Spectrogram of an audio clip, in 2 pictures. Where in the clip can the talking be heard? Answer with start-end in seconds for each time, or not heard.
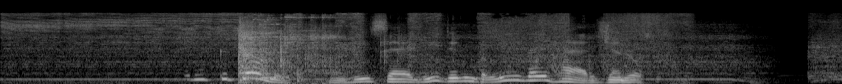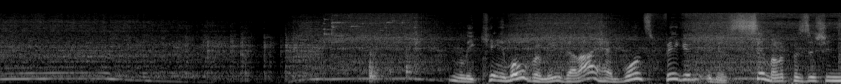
1.9-6.6, 12.9-16.7.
